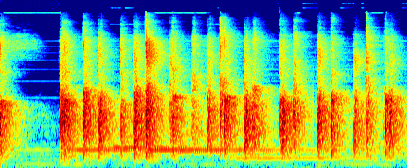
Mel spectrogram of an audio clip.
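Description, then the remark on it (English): An audience claps for Jesus, bursting in after a brief quiet moment into loud, steady, rapid clapping that keeps a rough rhythm, with a faint sustained musical tone humming underneath. “Can we clap for Jesus?”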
